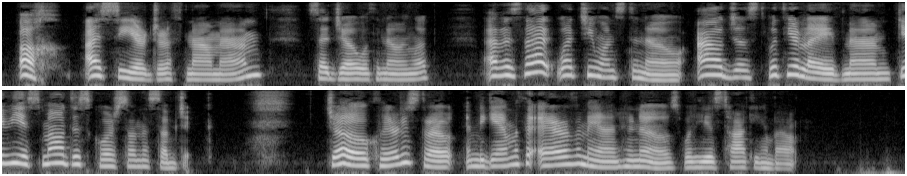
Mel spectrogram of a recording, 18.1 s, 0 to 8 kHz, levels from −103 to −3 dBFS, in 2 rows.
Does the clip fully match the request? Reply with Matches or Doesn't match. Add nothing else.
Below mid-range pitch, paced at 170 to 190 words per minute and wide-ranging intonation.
Doesn't match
